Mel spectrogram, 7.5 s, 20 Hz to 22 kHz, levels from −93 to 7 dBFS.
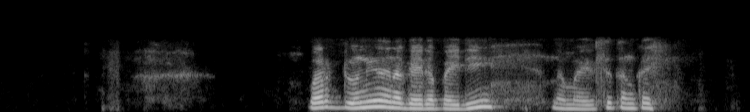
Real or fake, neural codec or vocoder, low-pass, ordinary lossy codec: real; none; 5.4 kHz; Opus, 16 kbps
